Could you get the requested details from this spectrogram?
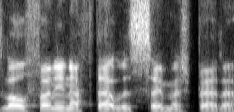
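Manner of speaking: usual speaking voice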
